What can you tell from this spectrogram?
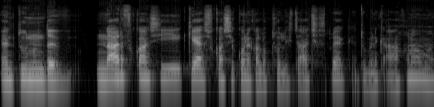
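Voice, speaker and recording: A man speaks at a fairly high pitch and a very fast pace. His intonation is fairly even, and the sound is dry and close with no echo. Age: 18. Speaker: student intern. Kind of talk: casual interview.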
